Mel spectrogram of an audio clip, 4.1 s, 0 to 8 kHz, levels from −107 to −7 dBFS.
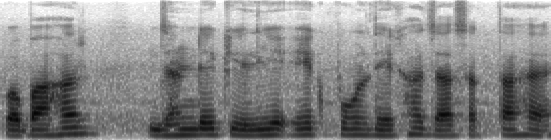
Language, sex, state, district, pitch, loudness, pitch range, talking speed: Hindi, male, Arunachal Pradesh, Lower Dibang Valley, 120 Hz, -19 LUFS, 115-125 Hz, 160 wpm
